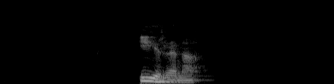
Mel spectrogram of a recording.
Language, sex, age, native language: Icelandic, male, 20-29, Icelandic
